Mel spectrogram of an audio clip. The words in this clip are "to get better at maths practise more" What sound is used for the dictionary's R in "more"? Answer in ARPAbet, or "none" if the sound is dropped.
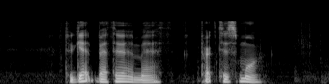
R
